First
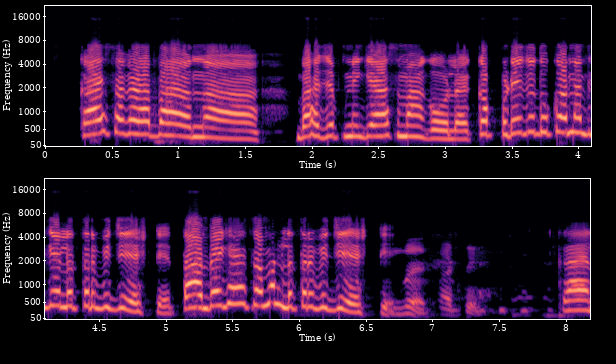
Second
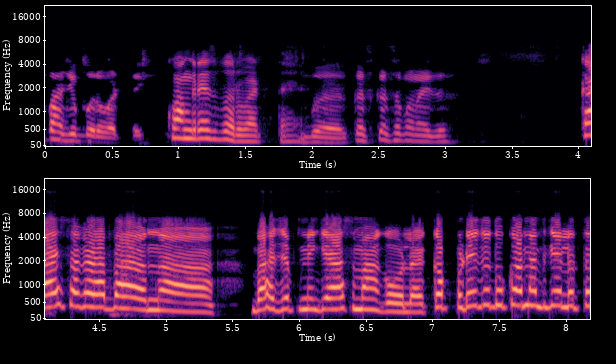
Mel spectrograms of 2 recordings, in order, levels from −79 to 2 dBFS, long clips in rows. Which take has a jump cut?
first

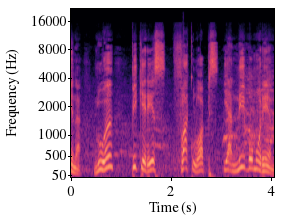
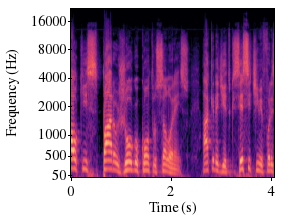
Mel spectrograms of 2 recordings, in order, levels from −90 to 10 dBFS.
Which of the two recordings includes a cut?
second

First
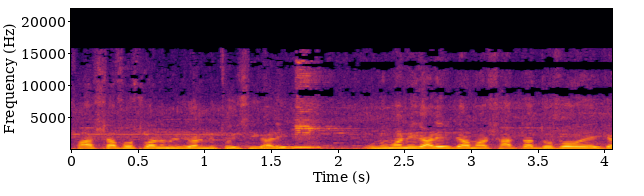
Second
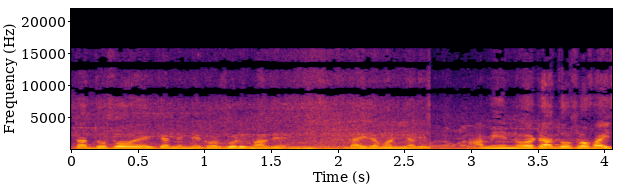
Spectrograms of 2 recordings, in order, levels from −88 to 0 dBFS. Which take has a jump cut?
second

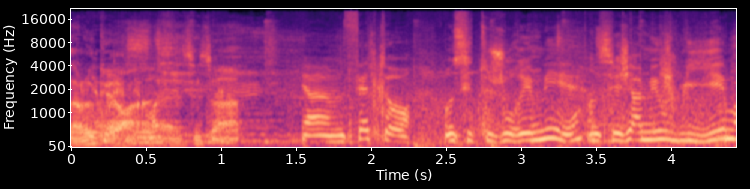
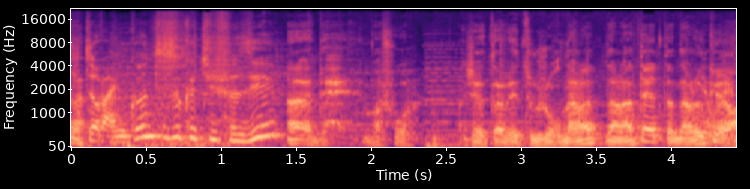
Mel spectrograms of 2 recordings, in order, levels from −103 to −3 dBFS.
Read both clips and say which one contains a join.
first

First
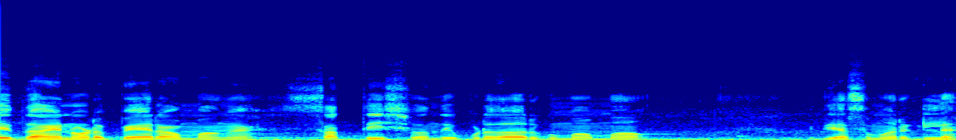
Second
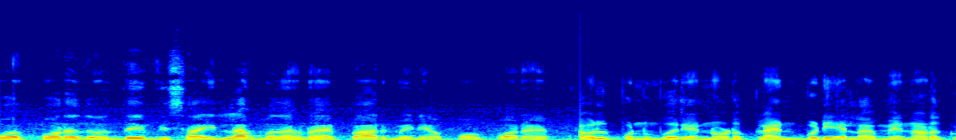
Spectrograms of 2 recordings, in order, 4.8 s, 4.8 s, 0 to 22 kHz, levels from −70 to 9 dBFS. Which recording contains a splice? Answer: second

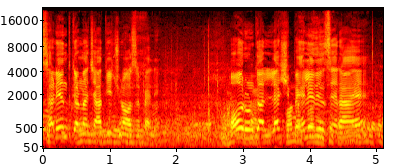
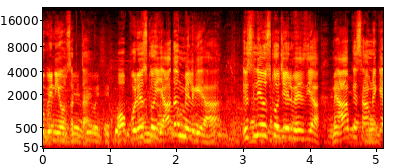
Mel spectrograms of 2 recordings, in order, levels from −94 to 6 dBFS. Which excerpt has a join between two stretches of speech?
second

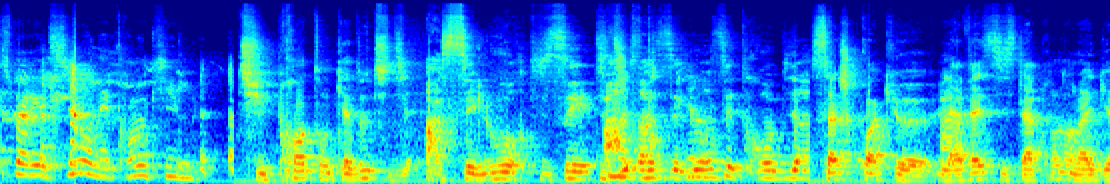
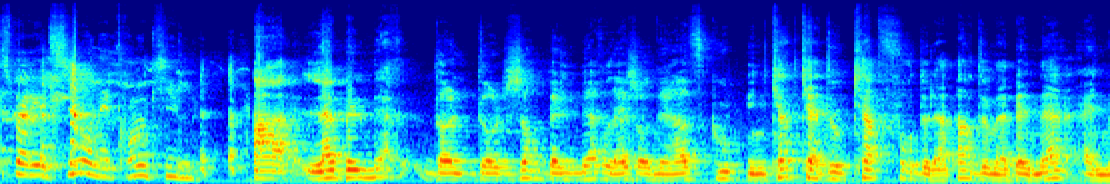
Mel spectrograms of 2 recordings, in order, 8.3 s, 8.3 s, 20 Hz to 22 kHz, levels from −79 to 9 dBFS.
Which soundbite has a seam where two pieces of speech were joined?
first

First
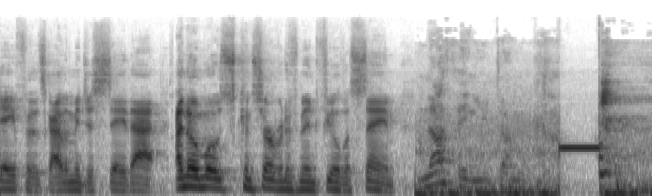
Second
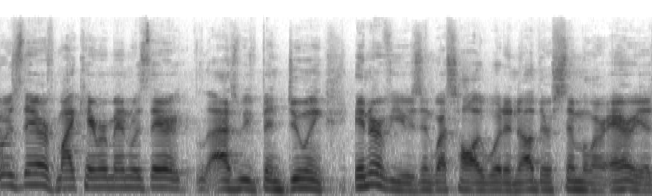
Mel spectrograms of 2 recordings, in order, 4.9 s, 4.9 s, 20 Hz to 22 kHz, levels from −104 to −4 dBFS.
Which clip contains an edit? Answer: first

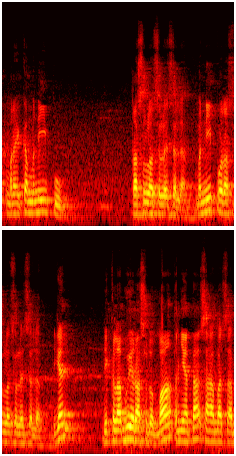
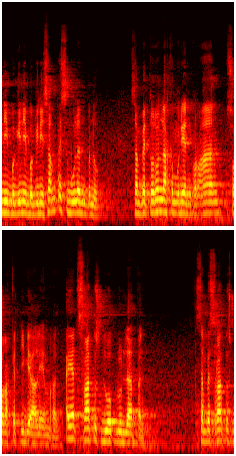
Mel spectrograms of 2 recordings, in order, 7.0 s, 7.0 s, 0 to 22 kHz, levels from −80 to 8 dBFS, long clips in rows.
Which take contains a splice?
second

